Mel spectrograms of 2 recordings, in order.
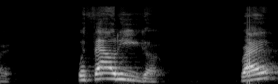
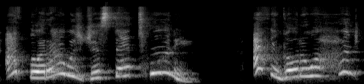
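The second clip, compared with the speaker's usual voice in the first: high excited realization; 10 semitones higher than usual. Pretend. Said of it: "the human says".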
